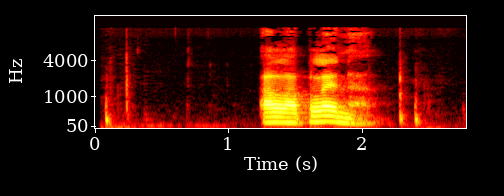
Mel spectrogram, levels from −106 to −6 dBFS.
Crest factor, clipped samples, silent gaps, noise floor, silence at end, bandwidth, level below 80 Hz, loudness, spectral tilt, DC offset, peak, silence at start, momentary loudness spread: 18 dB; under 0.1%; none; -73 dBFS; 0.75 s; 11.5 kHz; -68 dBFS; -22 LUFS; -6.5 dB/octave; under 0.1%; -8 dBFS; 1.25 s; 11 LU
